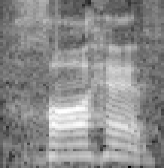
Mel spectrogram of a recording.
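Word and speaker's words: خواهر: ये ख़ाहर। ख़ाहर देखें वो मादूला है, कल हमने पढ़ा खे के बाद जब वो आता है तो उसको बाज़ दफ़ा नहीं पढ़ा जाता और वो साइलेंट रहता है, तो बहन को जो है वो ख़ाहर।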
